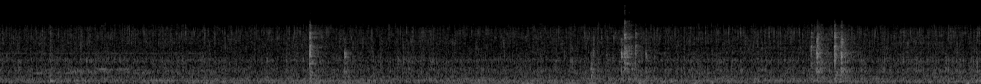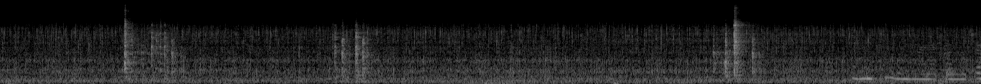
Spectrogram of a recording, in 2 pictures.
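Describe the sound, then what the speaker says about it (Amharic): Spices sautéing in a pan with salt added, giving a steady low sizzle and frying hiss with occasional sharper clicks of stirring, fairly quiet and continuous throughout. "ቅመማችን ስንጨማምርና እናቁላላለን ማለት ነው።"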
